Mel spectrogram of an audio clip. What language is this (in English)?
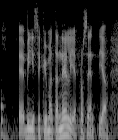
Finnish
